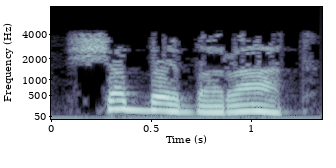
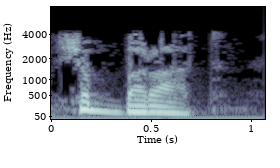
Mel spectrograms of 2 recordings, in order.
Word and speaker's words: Shab-e-Barat: Now, the original word is Shab-e-Barat. Now, because we are Indian origin, so we pronounce the word Shabbarat.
